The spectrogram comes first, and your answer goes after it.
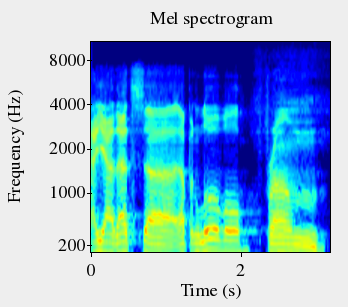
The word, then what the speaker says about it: Louisville: Say Louisville. She doesn't say Lewisville. She didn't say Louisville. Lewisville is outside of Dallas Fort Worth, Texas. So anyway, uh Louisville, Kentucky is how you say it.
